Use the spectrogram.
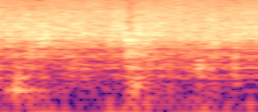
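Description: A spoon stirring sausage around in a pot, a loud close hissing sizzle with faint scraping movement, brief and continuous.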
